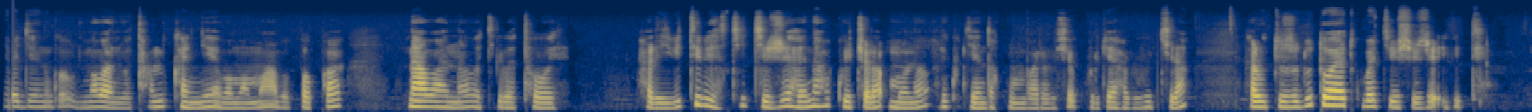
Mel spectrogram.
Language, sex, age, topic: Kinyarwanda, female, 18-24, government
